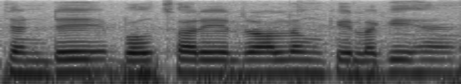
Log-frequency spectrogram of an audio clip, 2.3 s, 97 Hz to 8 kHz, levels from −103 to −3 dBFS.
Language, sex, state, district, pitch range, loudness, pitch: Hindi, male, Haryana, Charkhi Dadri, 170-175 Hz, -15 LUFS, 175 Hz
